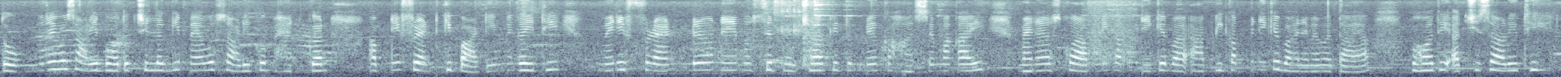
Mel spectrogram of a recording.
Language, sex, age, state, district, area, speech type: Urdu, female, 18-30, Uttar Pradesh, Gautam Buddha Nagar, urban, spontaneous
